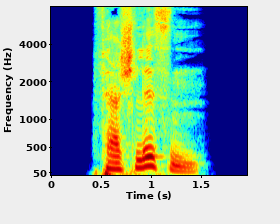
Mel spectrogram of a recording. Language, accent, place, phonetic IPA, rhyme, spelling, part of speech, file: German, Germany, Berlin, [fɛɐ̯ˈʃlɪsn̩], -ɪsn̩, verschlissen, adjective / verb, De-verschlissen.ogg
- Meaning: past participle of verschleißen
